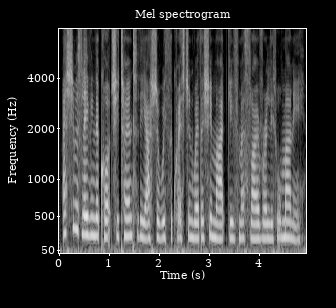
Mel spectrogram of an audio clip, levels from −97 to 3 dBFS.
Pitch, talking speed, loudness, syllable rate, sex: 220 Hz, 265 wpm, -18 LUFS, 6.4 syllables/s, female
